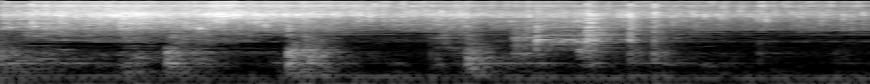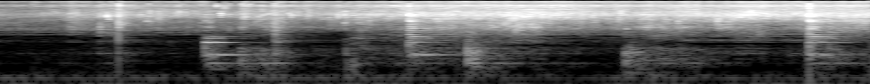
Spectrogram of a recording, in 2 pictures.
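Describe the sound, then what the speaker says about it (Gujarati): Green chillies fry in hot oil with turmeric, giving a continuous loud sizzle broken by repeated scraping stirs of a spoon in the pan, with no voices. "આપણે તેને તળાવવા દઈશું સારી રીતે હળદર નાખીને"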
